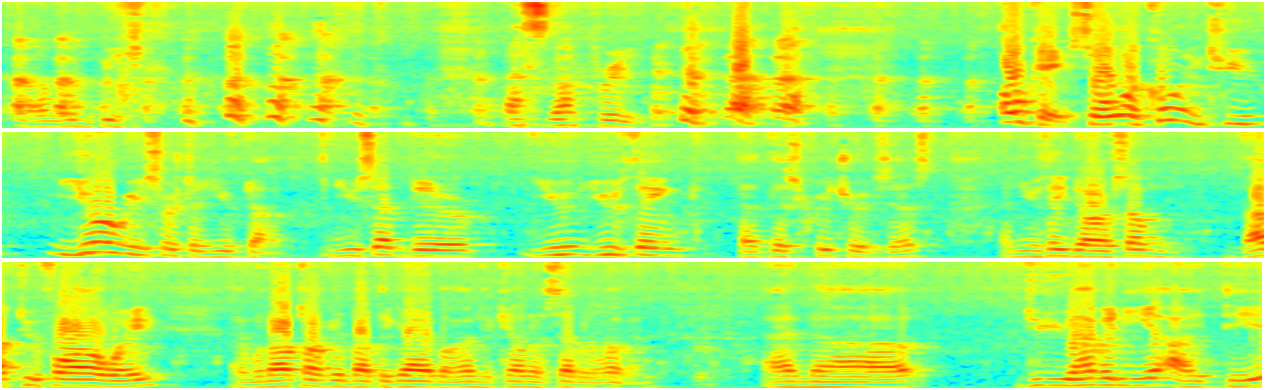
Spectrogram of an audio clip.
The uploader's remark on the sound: we had some mic issues, audio is less than optimal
